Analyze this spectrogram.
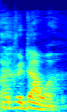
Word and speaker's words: Edradour: I've forgotten how to pronounce it again already. Edrador. Edradour.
